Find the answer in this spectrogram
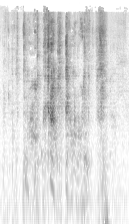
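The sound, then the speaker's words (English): A person voices a massive, bright red crab with a few throaty bursts of growls and whines, rising and falling over a couple of seconds, with a deep grunt near the end. “And you see one of the doors on the far side pops open, and a massive crab, bright red crab, snaps its claws towards you.”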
